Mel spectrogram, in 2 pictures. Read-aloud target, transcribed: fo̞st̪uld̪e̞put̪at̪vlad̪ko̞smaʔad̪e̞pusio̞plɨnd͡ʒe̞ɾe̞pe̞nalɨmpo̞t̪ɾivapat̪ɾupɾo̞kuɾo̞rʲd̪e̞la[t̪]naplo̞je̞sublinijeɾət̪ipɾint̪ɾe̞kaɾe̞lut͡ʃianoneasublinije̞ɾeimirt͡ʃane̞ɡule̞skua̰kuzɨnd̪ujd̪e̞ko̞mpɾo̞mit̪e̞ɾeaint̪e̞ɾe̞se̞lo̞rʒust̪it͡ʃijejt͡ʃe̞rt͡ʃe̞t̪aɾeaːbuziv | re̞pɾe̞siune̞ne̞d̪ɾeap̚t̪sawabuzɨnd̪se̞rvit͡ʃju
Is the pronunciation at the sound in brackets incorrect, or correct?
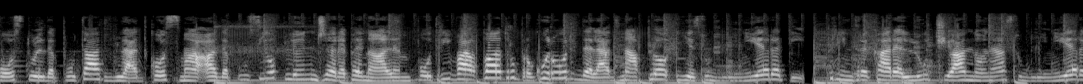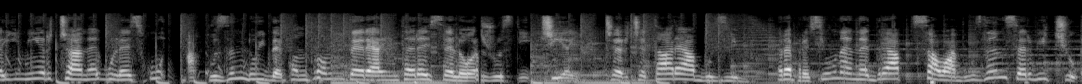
incorrect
